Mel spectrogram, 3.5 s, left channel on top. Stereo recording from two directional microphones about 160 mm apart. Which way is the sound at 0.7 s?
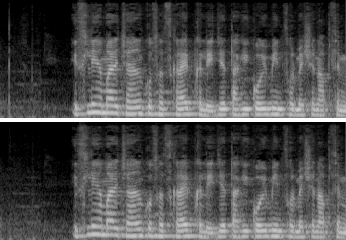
25° left (ahead or behind).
